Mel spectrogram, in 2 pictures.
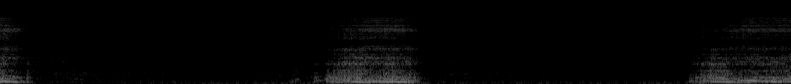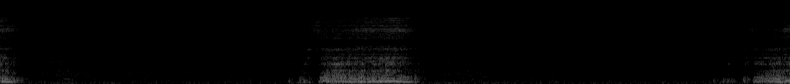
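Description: Rough, fluttering snores about every four seconds, roughly 15 breaths a minute, with quiet pauses between them in a still room: steady snoring.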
